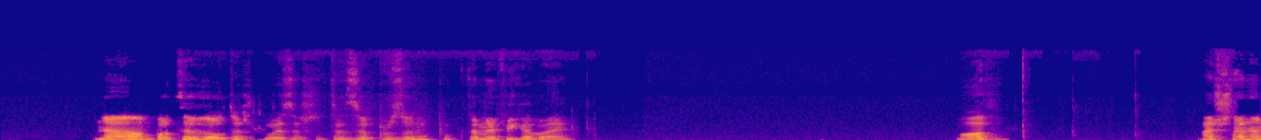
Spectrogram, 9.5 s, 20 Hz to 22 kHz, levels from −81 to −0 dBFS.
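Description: From 1.89 to 1.98 s, an echo leak. A very faint copy of the speech returns 317 ms late, likely missed by an echo canceller.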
